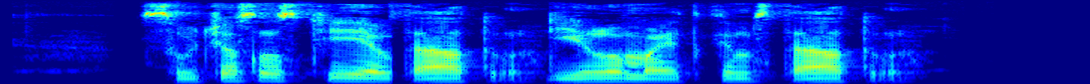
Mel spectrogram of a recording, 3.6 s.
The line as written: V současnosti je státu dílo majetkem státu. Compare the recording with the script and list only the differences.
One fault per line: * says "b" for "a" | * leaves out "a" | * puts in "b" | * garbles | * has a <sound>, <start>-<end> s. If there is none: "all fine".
all fine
